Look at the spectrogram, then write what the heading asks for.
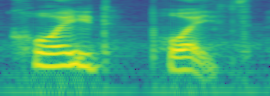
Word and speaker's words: Coed Poeth: where called Coed Poeth, but it's spelt Coedpoed, but you say it Coed Poeth, and that was the name of the village.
